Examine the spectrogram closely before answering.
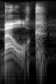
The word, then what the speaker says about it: Milk: So that's probably going to, as we're being asked to call him Melk, Melke.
